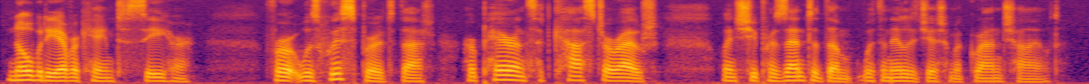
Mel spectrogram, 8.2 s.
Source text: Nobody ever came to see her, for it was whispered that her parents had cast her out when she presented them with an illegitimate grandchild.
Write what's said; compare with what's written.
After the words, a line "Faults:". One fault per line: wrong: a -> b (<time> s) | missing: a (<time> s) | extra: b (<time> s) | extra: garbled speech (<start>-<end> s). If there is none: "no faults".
Nobody ever came to see her, for it was whispered that her parents had cast her out when she presented them with an illegitimate grandchild.
Faults:
no faults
